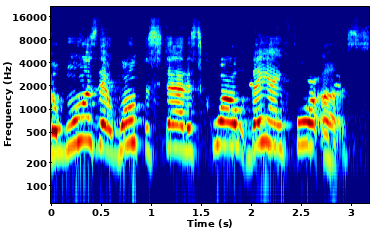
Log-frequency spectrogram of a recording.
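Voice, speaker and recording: An extremely high-pitched woman's voice, raised and projected, in an animated tone. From Western Kentucky, rural. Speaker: educator, panelist. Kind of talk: panel discussion.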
